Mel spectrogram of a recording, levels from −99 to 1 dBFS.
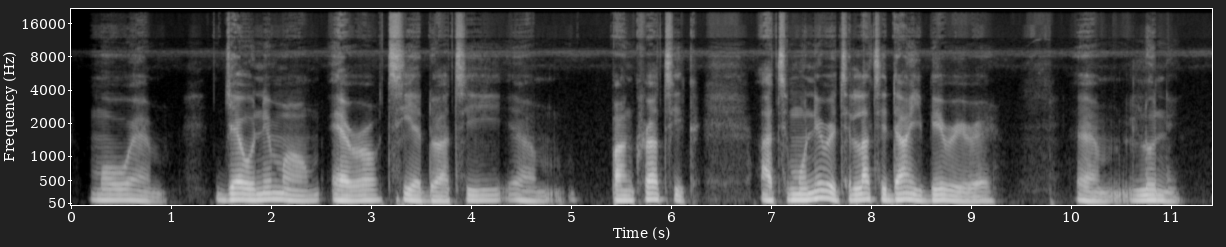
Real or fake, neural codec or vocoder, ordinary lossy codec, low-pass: real; none; none; none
